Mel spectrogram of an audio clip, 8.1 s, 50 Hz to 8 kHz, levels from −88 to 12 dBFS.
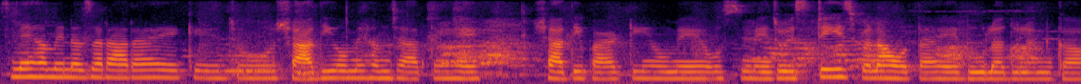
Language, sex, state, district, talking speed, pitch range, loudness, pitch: Hindi, female, Odisha, Nuapada, 185 wpm, 185-210 Hz, -20 LUFS, 200 Hz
